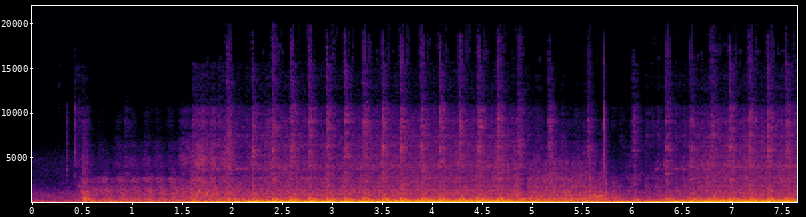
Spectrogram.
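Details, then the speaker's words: Boat's new diesel engine, first run after bleeding air from the mechanical injector lines: catches and runs rough, firing on all cylinders but still surging and wallowing; no cooling water pumped because the raw water pump was upside down. "Finally, she's firing on all pistons. She's still surging, she's still wallowing, but I have another problem."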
